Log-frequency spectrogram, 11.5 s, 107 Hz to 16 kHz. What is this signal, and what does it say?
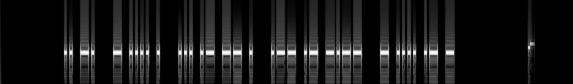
Morse code, heard as a keyed tone, about 22 wpm, 700 Hz. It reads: IN THE SAME WAY THAT
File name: practice / 22wpm / Build A Phrase - 5-Word Phrases - 22wpm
